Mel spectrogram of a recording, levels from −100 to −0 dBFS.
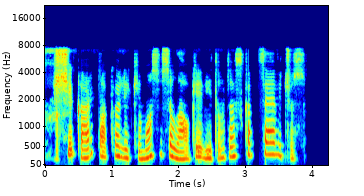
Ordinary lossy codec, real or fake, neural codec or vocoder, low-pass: Opus, 64 kbps; real; none; 7.2 kHz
